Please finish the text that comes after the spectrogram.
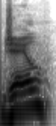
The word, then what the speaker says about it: Gal: Fun fact, Gal is pronounced jail.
